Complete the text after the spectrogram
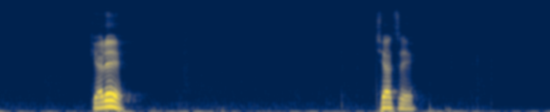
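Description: A man calls out loudly over a loudspeaker in an echoing hall.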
